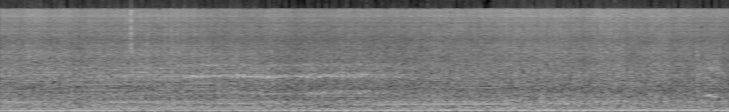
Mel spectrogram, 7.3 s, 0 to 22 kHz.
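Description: Lincoln Mark VIII's 4.6-litre V8 pulling hard at full throttle at high revs, heard from inside the cabin over wind and tyre noise. It shifts up once partway through and keeps accelerating.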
